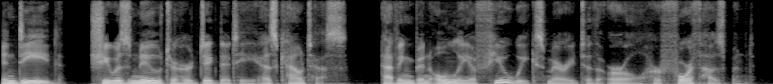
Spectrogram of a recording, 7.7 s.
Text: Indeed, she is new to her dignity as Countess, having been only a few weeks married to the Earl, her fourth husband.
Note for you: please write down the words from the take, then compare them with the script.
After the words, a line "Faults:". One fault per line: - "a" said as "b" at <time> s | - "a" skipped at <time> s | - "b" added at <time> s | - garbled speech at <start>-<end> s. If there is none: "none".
Indeed, she was new to her dignity as Countess, having been only a few weeks married to the Earl, her fourth husband.
Faults:
- "is" said as "was" at 1.1 s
